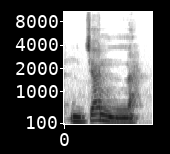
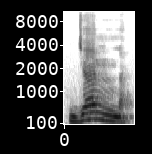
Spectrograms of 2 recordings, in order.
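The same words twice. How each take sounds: First: The word ends with a soft h sound. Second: The same.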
